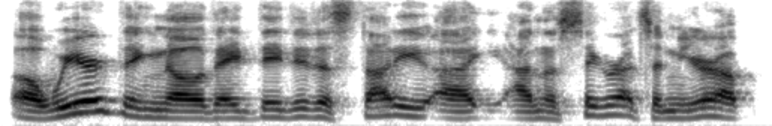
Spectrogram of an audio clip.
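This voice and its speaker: A man's voice: medium pitch, brisk, vocal fry, a bit bright. A man chatting casually and telling rambling anecdotes with quoted dialogue and free swearing, talking while smoking a cigarette. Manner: rambling storyteller who swears freely and acts out quotes. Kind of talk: casual chat, animated anecdotes.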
